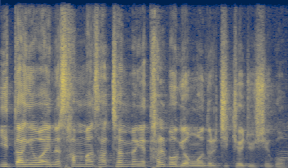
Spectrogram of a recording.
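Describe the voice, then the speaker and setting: Here a man talks at a high pitch with ordinary pitch variation. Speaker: guest pastor. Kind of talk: sermon. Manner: fast.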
